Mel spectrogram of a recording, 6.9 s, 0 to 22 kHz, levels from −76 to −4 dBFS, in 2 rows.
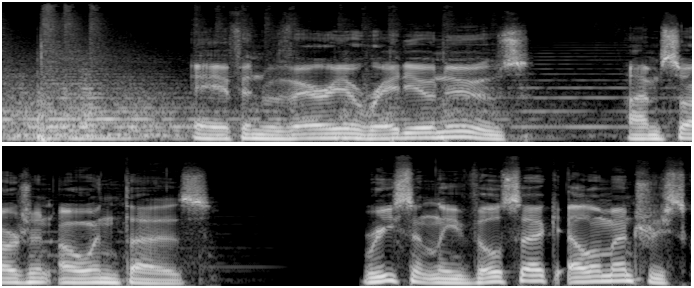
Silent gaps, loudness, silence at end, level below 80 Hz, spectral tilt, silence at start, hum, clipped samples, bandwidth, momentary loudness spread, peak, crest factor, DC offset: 4.90-5.23 s; -17 LUFS; 0 s; -42 dBFS; -5 dB/octave; 0 s; none; under 0.1%; 20 kHz; 7 LU; -6 dBFS; 12 dB; under 0.1%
